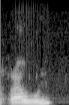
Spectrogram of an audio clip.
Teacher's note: Raúl, la sílaba tónica es la última. Es la última la sílaba tónica, pero mire, termina en L, pero se tiene que tildar.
